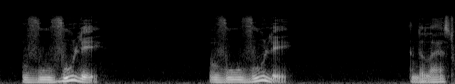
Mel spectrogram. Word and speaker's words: voulez: Same thing here, classic ending EZ for vous, but then you pronounce it et. Vous voulez. Vous voulez.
